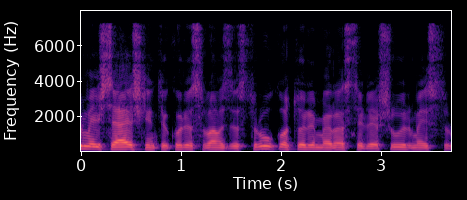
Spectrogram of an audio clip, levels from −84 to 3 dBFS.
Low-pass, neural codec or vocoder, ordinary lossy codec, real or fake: 7.2 kHz; none; MP3, 64 kbps; real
